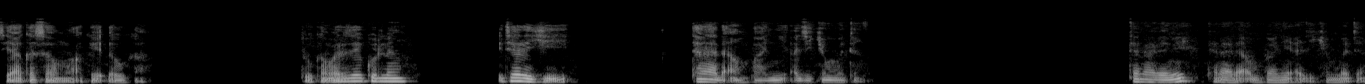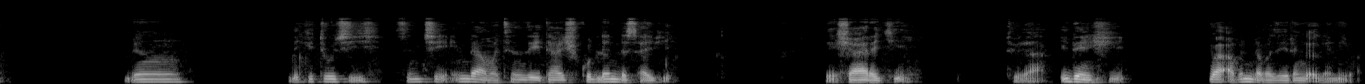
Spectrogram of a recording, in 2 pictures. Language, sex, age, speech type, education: Hausa, male, 15-29, spontaneous, tertiary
